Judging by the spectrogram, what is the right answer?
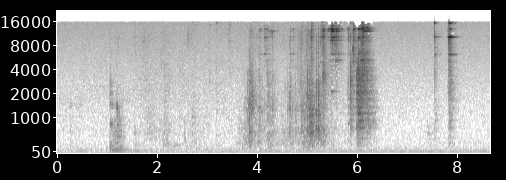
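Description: A bunch of metal keys jangling as they are handled, then set down on a tabletop with a sharp clink near the end. A soft thump about a second in.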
